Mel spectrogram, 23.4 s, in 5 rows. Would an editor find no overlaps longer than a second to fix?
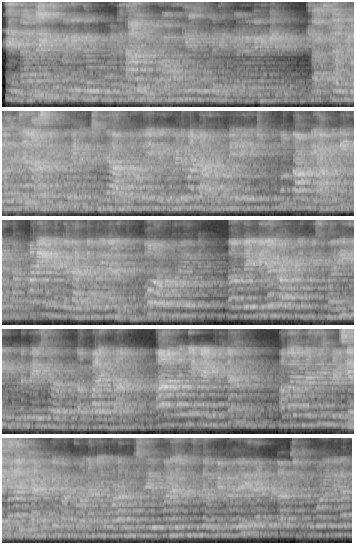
No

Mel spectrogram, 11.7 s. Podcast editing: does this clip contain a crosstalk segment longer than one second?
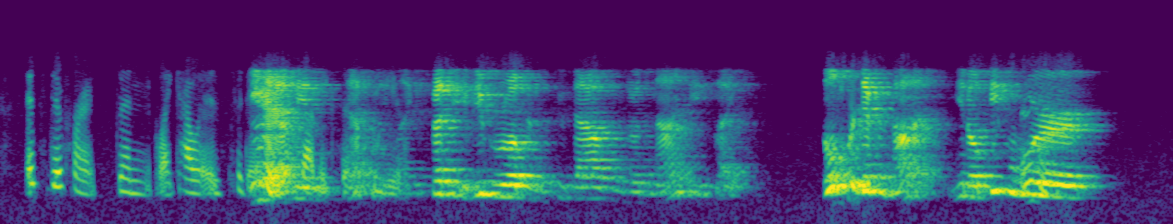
Yes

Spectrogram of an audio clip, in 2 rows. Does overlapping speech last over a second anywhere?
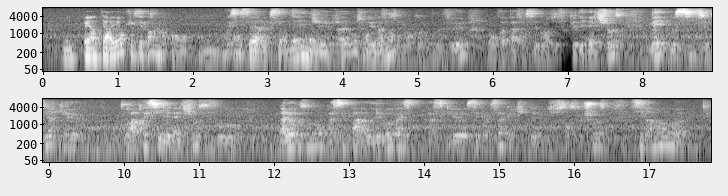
Yes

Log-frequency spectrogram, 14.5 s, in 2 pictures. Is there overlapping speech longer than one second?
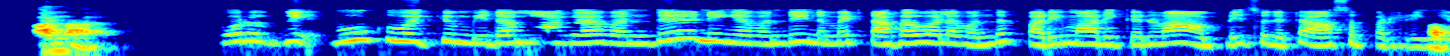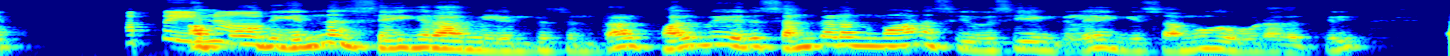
No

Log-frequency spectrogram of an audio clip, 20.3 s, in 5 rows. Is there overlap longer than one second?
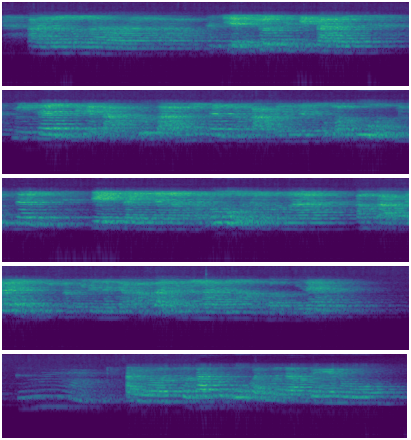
No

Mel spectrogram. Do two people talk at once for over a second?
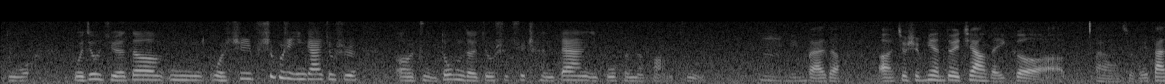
No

